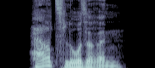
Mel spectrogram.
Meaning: inflection of herzlos: 1. strong genitive masculine/neuter singular comparative degree 2. weak/mixed genitive/dative all-gender singular comparative degree
- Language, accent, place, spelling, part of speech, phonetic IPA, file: German, Germany, Berlin, herzloseren, adjective, [ˈhɛʁt͡sˌloːzəʁən], De-herzloseren.ogg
